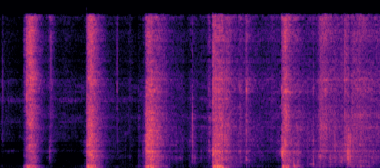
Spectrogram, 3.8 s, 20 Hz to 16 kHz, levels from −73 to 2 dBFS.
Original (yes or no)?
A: no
